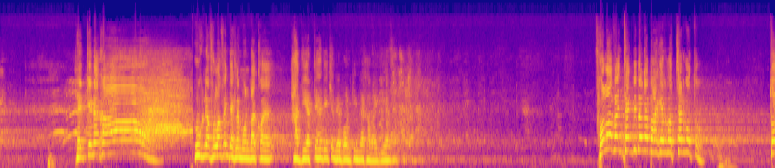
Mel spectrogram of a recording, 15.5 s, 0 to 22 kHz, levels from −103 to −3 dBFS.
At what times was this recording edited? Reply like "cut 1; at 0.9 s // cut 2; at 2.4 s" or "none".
cut 1; at 3.8 s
